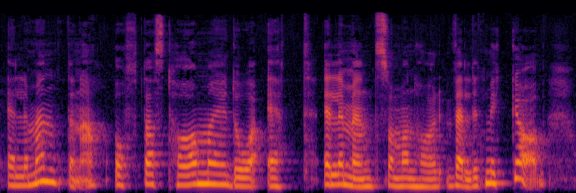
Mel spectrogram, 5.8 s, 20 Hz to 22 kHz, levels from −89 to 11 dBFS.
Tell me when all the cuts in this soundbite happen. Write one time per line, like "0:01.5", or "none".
0:03.2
